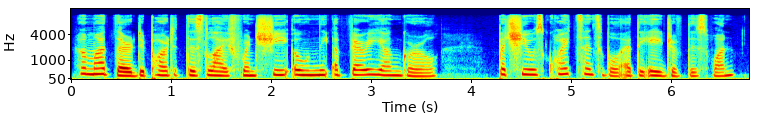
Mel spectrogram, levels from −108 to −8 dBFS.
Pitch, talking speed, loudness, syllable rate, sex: 230 Hz, 205 wpm, -18 LUFS, 5.5 syllables/s, female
